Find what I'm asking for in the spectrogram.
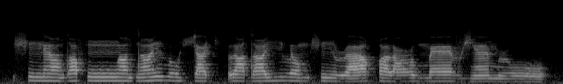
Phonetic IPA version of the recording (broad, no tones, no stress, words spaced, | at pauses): ʃĩɾæ̃ dˤɜfũː dˤĩ ðoçat͡ʃʼəːdˤiː lʌmʃĩɹa qʷəːʕumæːvʒæ̃m ɹo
